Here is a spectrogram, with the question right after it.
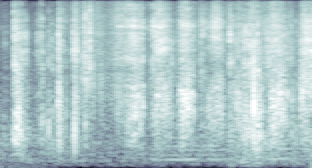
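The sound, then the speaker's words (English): Crisp paper rustling and scraping mixed with short snipping, cutting sounds come in irregular bursts as a group makes collages at a table covered with paper and glue. It is fairly quiet, with no one speaking. “The group moves over to a table covered with paper and glue to make collages that reflect the stories they just heard.”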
